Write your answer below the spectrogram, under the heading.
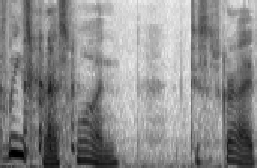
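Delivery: polite, sing-song phone customer service voice. Asking listeners to subscribe after being teased about the voice: customer service voice. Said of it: "You got your customer service voice on".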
